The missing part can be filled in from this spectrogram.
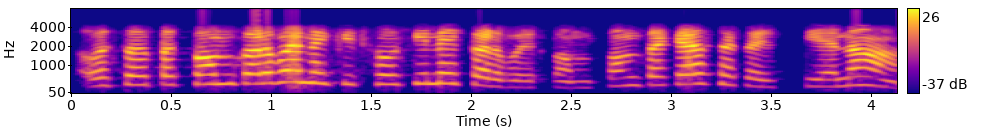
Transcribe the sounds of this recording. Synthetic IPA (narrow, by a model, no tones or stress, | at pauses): osəɾt̪ɔkəmkəɾbəjnəkit͡ʃʰokinəjkəɾbəjkəmkəmt̪əkɛsəkəjt͡ʃʰijenə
